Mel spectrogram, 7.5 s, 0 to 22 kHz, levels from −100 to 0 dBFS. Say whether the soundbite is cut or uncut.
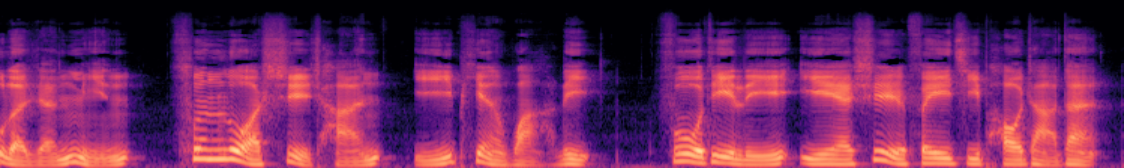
cut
